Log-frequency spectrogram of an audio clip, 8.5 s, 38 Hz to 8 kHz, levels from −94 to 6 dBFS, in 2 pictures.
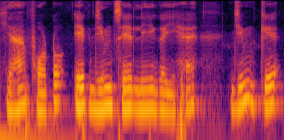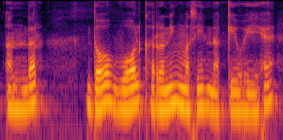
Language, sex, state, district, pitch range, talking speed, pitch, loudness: Hindi, male, Uttar Pradesh, Saharanpur, 125-150 Hz, 125 wpm, 135 Hz, -17 LUFS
